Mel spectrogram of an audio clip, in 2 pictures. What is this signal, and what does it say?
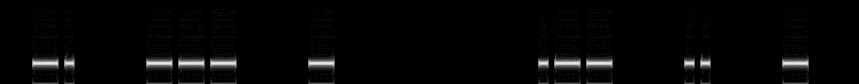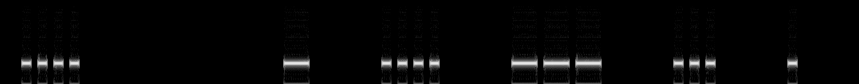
Morse code, heard as a keyed tone, about 15 wpm, spaced as for 8 wpm, 1000 Hz. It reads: NOT WITH THOSE
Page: 8 wpm morse code quotes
